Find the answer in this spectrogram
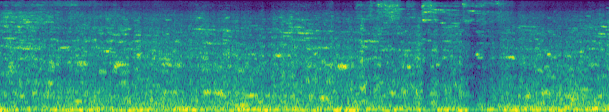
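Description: Double-stack intermodal container well cars rolling past: a steady low rumble of steel wheels on rail, with scattered short clinks and squeals.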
